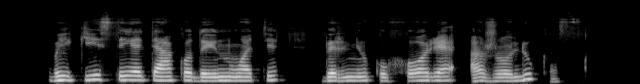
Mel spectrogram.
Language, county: Lithuanian, Kaunas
